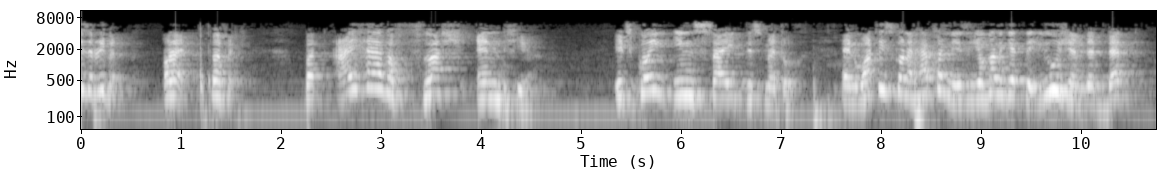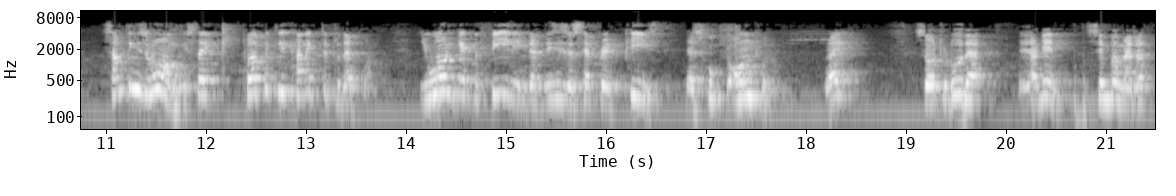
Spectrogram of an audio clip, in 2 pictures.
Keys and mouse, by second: 0.2-1.4 ctrl+KP_Add, 6.1-7.4 drag, 7.4 Tab, 20.8 Tab.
